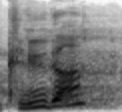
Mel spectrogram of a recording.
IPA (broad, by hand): kly:.gɐ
